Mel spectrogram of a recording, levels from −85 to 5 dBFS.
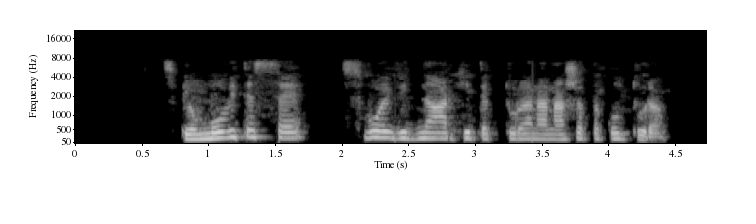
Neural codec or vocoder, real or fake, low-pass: none; real; 7.2 kHz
